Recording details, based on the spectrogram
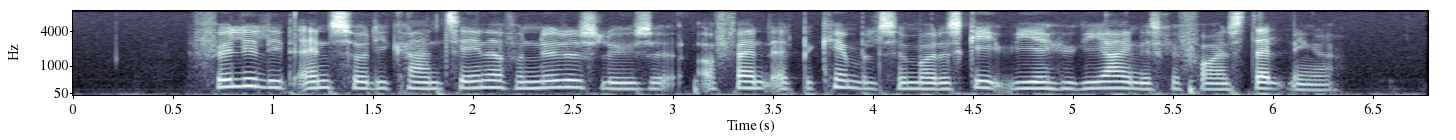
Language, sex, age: Danish, female, 22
